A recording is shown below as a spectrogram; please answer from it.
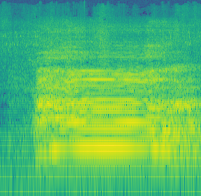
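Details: Cow (Bos taurus), moo.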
